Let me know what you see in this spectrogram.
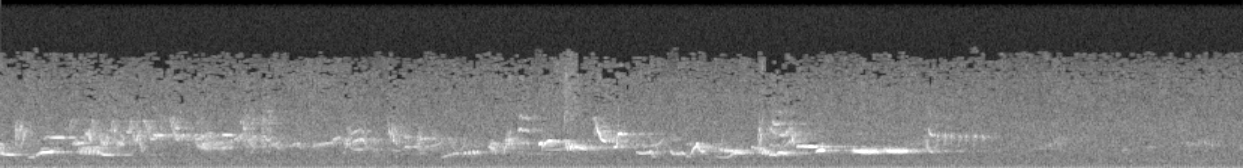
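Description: A songbird singing a quick, varied run of chirps and short whistled glides, which stops about six seconds in.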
